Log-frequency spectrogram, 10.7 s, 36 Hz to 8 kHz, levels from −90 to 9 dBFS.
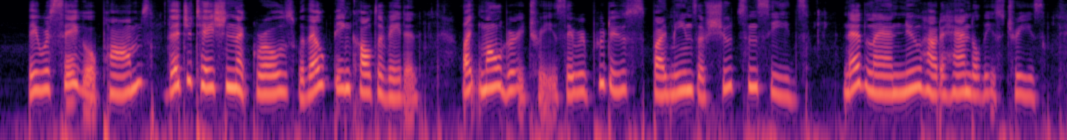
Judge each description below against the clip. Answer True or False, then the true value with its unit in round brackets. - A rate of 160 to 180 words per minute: True (165 wpm)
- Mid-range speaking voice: False (230 Hz)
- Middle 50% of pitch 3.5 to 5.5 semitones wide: True (3.9 semitones)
